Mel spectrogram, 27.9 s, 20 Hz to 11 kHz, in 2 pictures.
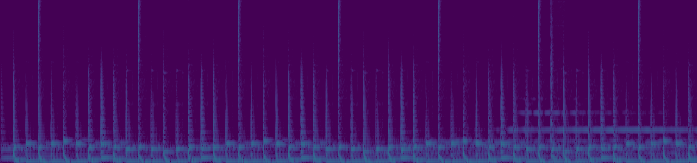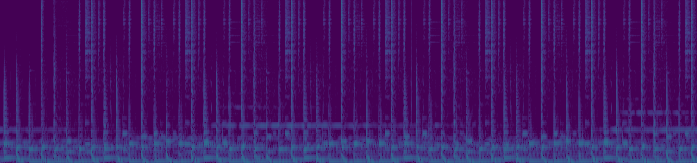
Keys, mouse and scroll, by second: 1.8 click, 4.4 F4, 5.3 scroll up 2, 6.2 KP_1, 6.7-7.4 scroll up 3, 7.8 scroll down 1, 9.9 right drag, 10.7 right click, 11.3 click, 11.7 right click, 12.4 right click, 13.3 right click, 15.1-22.3 drag, 22.8 right click, 23.5-23.8 scroll down 2, 24.7 scroll up 2, 25.8 scroll down 2, 26.1-27.8 middle drag.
